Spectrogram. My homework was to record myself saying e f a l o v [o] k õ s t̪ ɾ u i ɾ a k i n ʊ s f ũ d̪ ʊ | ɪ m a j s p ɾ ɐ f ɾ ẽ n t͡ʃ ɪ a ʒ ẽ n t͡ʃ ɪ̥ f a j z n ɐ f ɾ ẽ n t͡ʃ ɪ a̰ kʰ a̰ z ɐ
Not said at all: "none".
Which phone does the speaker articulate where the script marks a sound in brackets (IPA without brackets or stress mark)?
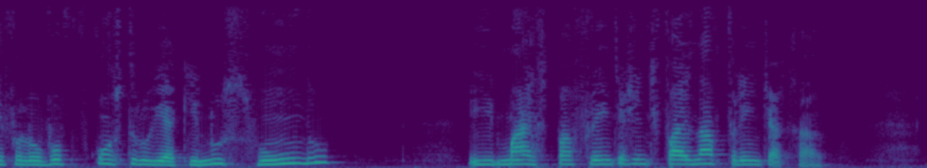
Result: o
